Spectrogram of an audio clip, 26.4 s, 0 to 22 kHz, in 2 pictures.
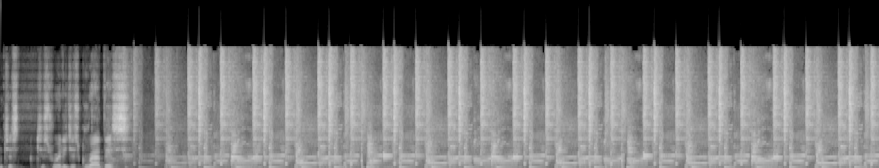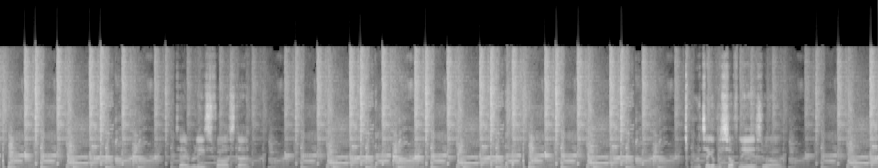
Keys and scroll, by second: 1.1 1, 2.4 1.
